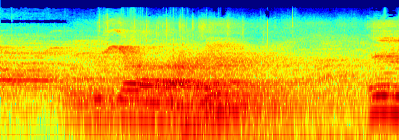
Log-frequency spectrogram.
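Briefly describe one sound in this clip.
A man announces into a microphone over loudspeakers.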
